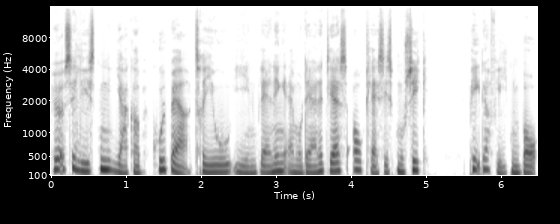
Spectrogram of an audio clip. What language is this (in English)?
Danish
